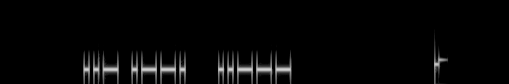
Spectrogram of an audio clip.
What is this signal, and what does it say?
Morse code, heard as a keyed tone, about 25 wpm, 700 Hz. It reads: UP 2
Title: Common QSO Phrases 25wpm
